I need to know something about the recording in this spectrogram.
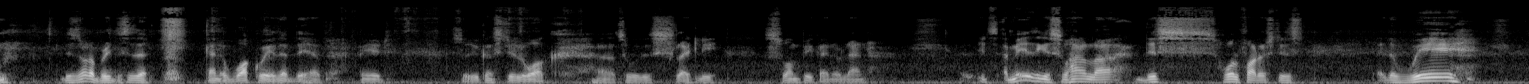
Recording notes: Out walking in Mittineague Park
